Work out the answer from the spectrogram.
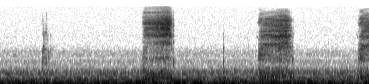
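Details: Barn owl nestlings, five wild chicks snuggling in a nest box: a faint brief hiss, then two loud breathy rasping hisses about one and a half seconds apart and another starting at the end, over a steady hum.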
